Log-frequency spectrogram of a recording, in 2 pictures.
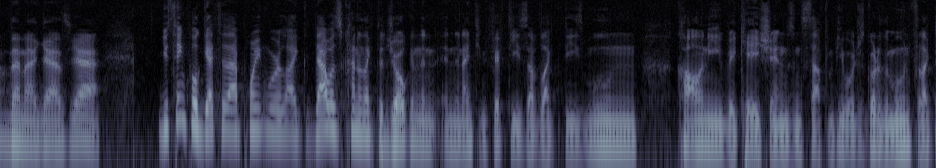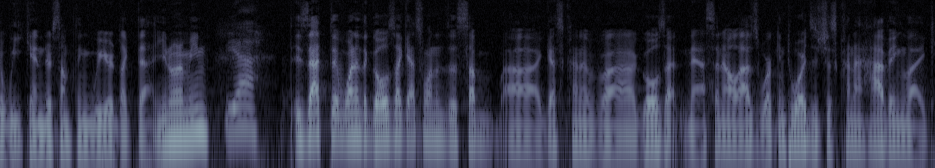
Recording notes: Recorded: Sunday April 23, 2017 11:30 am (EST) at FITC. Recorded: Sunday April 23, 2017 11:30 am (EST) at FITC.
